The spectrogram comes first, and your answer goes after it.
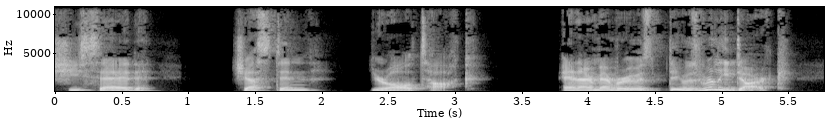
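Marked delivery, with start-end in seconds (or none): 1.3-3.1 put-on soft, gentle voice. Retelling what she said in bed with the lights off: imitating someone speaking softly. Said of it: "she said words so softly".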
